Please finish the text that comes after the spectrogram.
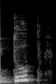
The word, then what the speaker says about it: дуб: в кінці оглушуються вони а в українській мові дзвінки вимовляються дзвінку оглушення не відбувається тому і Дуб і губ відповідно має в кінці слова цей звук виразно звучати Так Так А щодо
